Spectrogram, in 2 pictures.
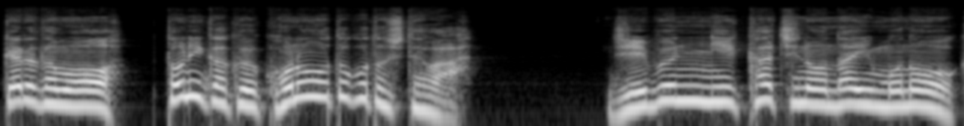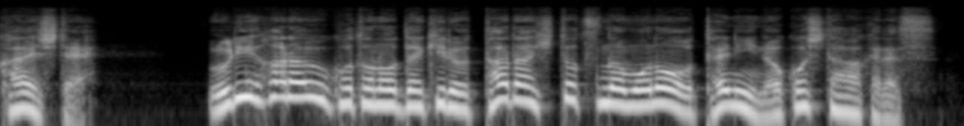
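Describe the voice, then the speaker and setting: A man's voice: high-pitched, very animated, normal speed, a little mellow, dry recording, clean studio sound, voice pushed up. A man voicing a composed, analytical detective doctor in an audiobook, precise and polite as he reasons. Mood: probing. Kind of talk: audiobook character reading.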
